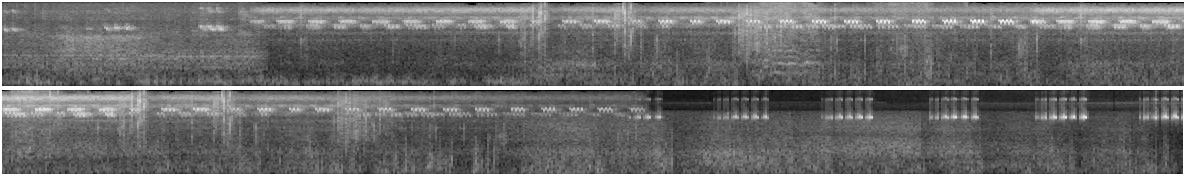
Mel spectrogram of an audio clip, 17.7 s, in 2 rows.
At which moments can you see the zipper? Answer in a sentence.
You can hear the zipper from 5.5 to 7.2 s and from 8.9 to 9.4 s.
